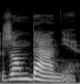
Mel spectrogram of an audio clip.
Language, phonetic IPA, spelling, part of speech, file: Polish, [ʒɔ̃nˈdãɲɛ], żądanie, noun, Pl-żądanie.ogg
